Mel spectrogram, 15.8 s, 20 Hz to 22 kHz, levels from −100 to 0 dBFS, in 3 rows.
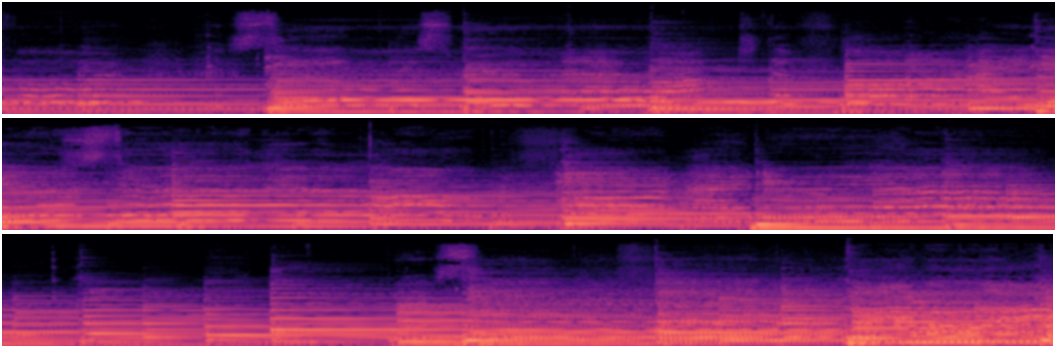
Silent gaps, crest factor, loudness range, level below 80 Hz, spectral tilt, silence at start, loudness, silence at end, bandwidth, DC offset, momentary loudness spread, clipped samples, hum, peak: none; 18 dB; 4 LU; -44 dBFS; -8 dB/octave; 0 s; -30 LUFS; 0 s; 15.5 kHz; under 0.1%; 8 LU; under 0.1%; none; -10 dBFS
